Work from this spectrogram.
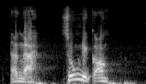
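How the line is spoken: Sharp shout. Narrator (Vietnamese): tiếng quát

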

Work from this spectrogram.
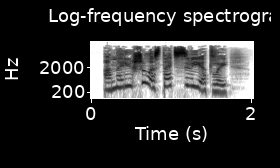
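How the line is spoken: Scornful exclamation. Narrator (Russian): воскликнула Вика таким голосом, будто речь шла о самой большой глупости

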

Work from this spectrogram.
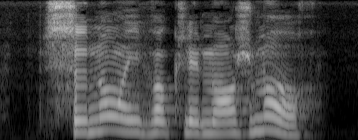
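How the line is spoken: Cold remark. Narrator (French): jugea froidement Owen

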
